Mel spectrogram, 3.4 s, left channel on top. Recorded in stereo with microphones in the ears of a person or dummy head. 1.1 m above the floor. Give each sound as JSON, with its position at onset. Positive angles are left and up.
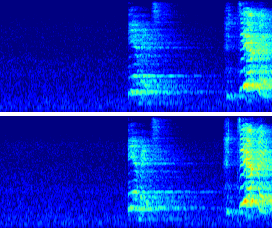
{"t": 1.6, "sound": "a shout", "side_deg": -40, "distance_m": 1.2}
